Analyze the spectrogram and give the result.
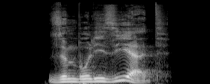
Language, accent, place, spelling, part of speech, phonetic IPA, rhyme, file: German, Germany, Berlin, symbolisiert, verb, [zʏmboliˈziːɐ̯t], -iːɐ̯t, De-symbolisiert.ogg
- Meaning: 1. past participle of symbolisieren 2. inflection of symbolisieren: third-person singular present 3. inflection of symbolisieren: second-person plural present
